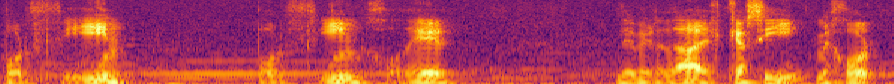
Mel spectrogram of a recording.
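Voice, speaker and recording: A young man with a Spain Spanish accent giving casual gameplay commentary, excitable and prone to swearing and shouting in frustration. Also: fairly low pitch, takes it slowly, soft background music. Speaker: gameplay streamer.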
